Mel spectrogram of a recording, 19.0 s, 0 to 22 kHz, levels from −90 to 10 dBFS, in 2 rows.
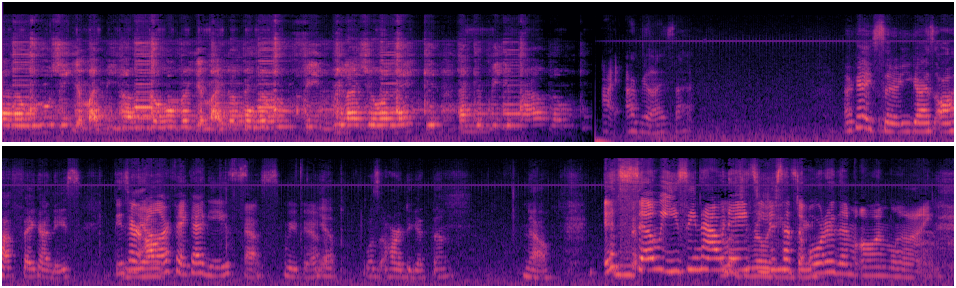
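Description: Overlap-add ripple runs through the whole clip: the audio was split into windowed frames and rejoined with an overlap whose gains don't sum evenly, so the level dips and swells by about 6 dB once per frame, around 50 times a second, heard as a rough, robotic flutter.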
